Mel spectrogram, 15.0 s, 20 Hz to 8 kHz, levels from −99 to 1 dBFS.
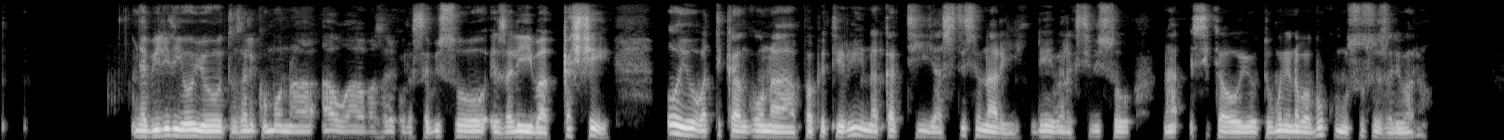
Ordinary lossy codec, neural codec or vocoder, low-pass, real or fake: Opus, 64 kbps; none; 7.2 kHz; real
